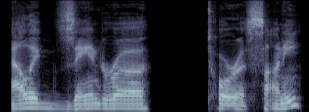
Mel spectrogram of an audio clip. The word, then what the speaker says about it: Alexandra Torresani: Alexandra Torresani, I believe is how you say her name. A bit Italian.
